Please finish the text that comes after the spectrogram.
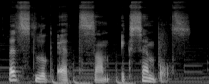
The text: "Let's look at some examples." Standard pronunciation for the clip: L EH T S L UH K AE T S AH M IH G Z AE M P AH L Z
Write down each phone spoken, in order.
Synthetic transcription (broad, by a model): L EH T S L UH K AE T S AH M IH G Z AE M P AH L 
